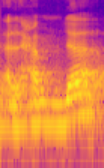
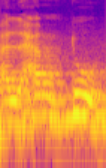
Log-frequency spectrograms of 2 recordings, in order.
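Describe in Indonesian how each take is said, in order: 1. Suku kata setelah d berakhir dengan a. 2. Suku kata setelah d berakhir dengan u. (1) "bukan alhamda" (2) "du tu dhammah"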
